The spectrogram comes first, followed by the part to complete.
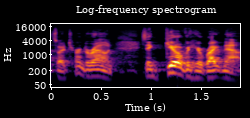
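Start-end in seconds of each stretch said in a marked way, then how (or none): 1.1-1.9 mock commanding man's voice, louder. Retelling what a clearly distressed man said to them: retelling a commanding voice. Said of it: "it was like this commanding voice".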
